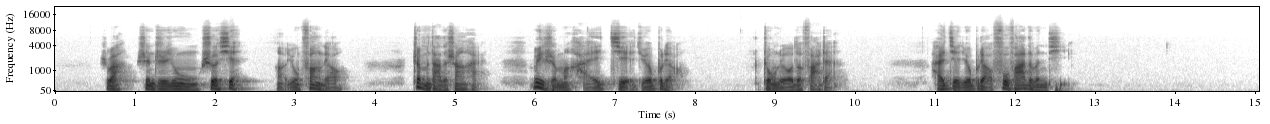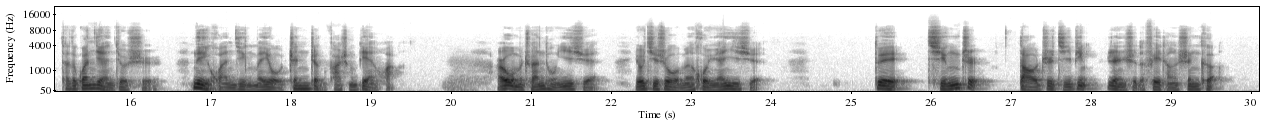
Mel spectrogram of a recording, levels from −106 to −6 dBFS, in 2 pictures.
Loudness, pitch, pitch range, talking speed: -30 LUFS, 95 Hz, 80-110 Hz, 175 characters per minute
